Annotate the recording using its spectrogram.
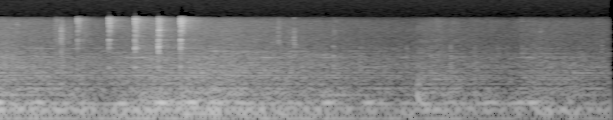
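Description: About six light, sharp taps in quick succession in the first couple of seconds, made by tapping the plastic wheels of a small yeast-powered syringe car to coax it into rolling, over a low steady rumble.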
